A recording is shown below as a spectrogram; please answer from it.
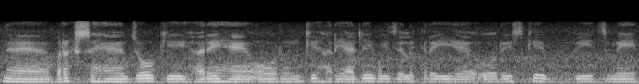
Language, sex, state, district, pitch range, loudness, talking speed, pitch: Hindi, male, Rajasthan, Bikaner, 125-135 Hz, -16 LUFS, 180 wpm, 130 Hz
